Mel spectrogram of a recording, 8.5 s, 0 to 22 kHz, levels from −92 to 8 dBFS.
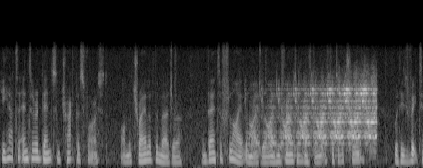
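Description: Comfort noise in place of the background at 2.33–2.41 s and 7.75–7.89 s: the pauses turn flat and featureless, about 1 dB quieter, likely from Opus discontinuous transmission synthesising the gap.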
